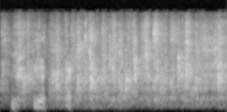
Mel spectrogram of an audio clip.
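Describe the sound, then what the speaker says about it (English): Applause from attendees at a city waterfront environmental committee meeting swells after a brief spoken moment at the start, then carries on as a dense, moderately loud wash of clapping. "Give yourself a round of applause"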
